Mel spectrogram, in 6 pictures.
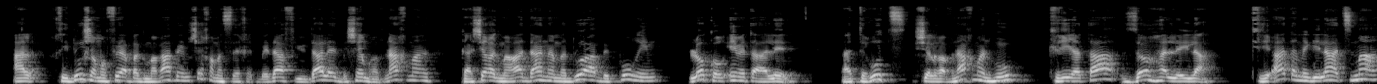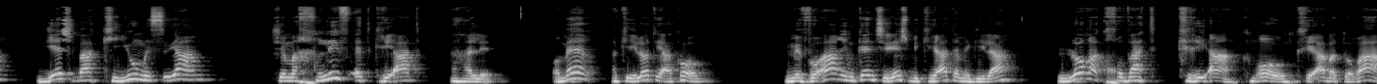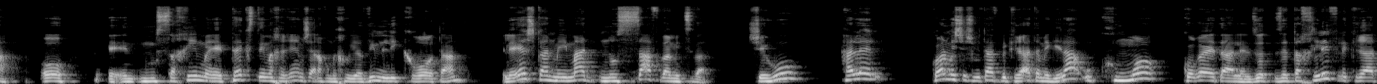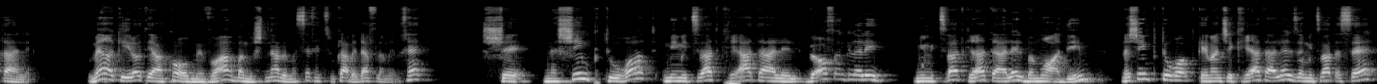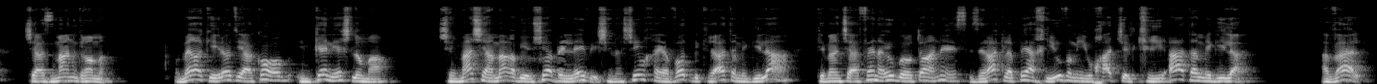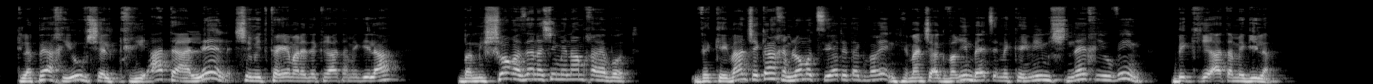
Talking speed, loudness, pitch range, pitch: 130 wpm, -18 LUFS, 140-200 Hz, 160 Hz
